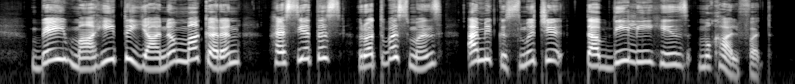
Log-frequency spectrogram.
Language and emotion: Kashmiri, neutral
